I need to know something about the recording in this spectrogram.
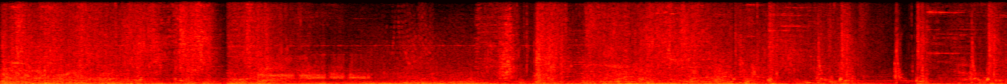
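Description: Magic spells crackle and burst in a fast fight.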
